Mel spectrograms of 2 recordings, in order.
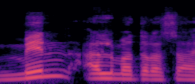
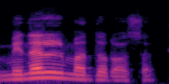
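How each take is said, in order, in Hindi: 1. 'min' और 'al' अलग-अलग शब्दों की तरह बोले जाते हैं। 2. 'min' और 'al' जुड़कर 'minal' बन जाते हैं। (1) "असल में मिन है" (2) "जबर से मिलाना पड़ता है"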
